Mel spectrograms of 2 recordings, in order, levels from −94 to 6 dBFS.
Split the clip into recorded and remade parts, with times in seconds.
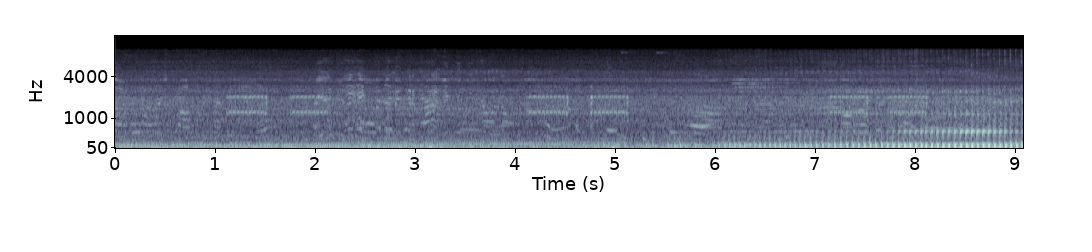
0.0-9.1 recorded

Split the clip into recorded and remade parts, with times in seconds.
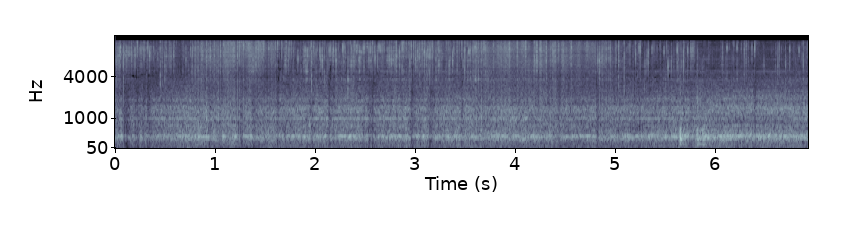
0.0-0.8 recorded; 0.8-1.6 remade; 1.6-3.6 recorded; 3.6-5.0 remade; 5.0-6.9 recorded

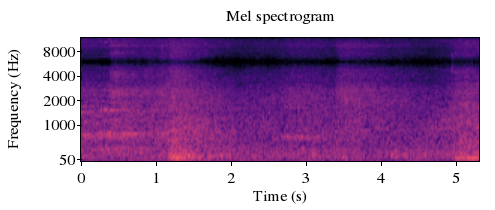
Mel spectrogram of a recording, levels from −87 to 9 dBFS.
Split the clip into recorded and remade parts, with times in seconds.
0.0-0.8 recorded; 0.8-2.6 remade; 2.6-3.8 recorded; 3.8-4.5 remade; 4.5-5.3 recorded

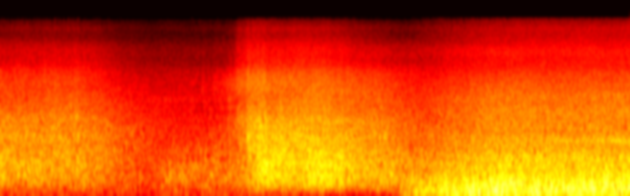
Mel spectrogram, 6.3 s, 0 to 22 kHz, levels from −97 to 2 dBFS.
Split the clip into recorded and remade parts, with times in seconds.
0.0-1.0 recorded; 1.0-1.6 remade; 1.6-3.0 recorded; 3.0-3.9 remade; 3.9-5.1 recorded; 5.1-5.7 remade; 5.7-6.3 recorded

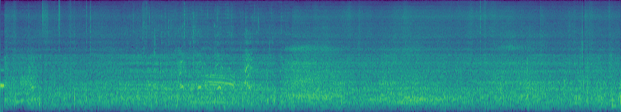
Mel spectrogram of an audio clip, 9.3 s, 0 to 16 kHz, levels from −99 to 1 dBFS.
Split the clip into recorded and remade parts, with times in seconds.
0.0-1.8 remade; 1.8-4.4 recorded; 4.4-9.3 remade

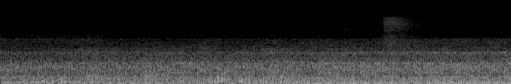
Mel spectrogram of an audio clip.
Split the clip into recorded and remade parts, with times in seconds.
0.0-5.1 recorded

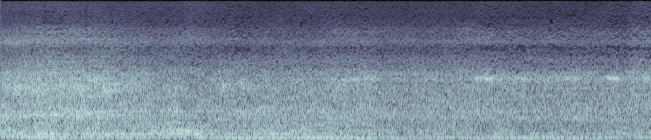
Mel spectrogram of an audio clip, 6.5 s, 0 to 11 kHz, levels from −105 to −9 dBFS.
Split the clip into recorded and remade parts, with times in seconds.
0.0-6.5 remade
